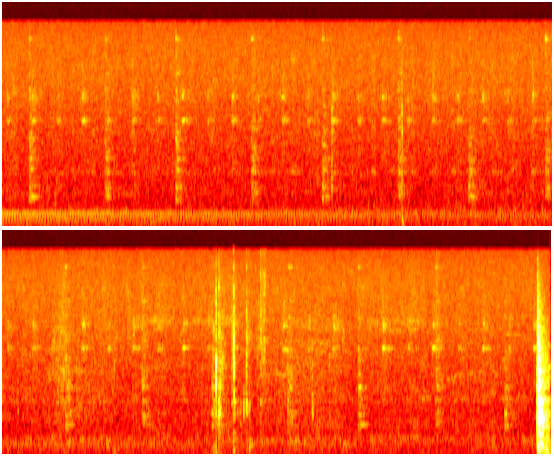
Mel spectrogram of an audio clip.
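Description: Winterhalder & Hofmeier drop dial regulator wall clock's deadbeat escapement ticking faintly and evenly, about four ticks every three seconds. A brief cluster of small knocks comes about three-quarters of the way through.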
